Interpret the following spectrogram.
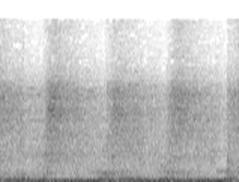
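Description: Live metalcore band playing loud: drum kit, electric bass and guitar, with cymbal hits recurring a little under twice a second over a dense, heavy low end.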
